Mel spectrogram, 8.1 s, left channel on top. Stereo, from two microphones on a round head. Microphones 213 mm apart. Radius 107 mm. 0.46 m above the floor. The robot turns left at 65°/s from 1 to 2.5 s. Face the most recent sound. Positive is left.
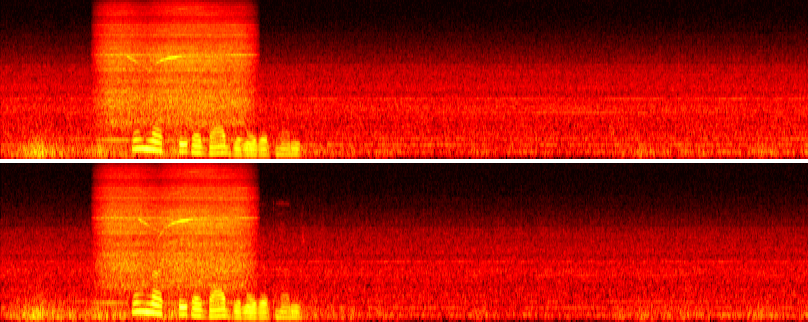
turn(degrees=-115)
